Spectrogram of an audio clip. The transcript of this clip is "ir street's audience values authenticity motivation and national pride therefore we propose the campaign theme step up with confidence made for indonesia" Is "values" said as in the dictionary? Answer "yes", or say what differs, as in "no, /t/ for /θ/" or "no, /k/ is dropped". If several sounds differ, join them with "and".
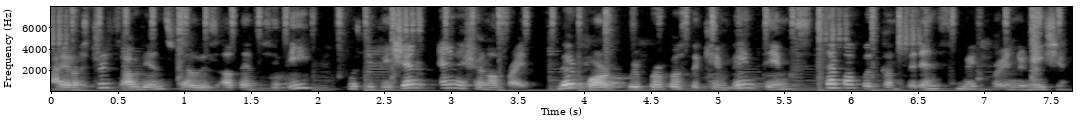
no, /f/ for /v/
